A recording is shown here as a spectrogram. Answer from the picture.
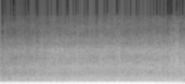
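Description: Car engine and road noise heard inside the cabin while driving: a steady low drone with a constant hum.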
